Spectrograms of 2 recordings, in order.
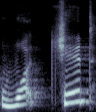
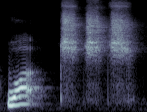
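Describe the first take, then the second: First: The ending adds an extra 'id' syllable. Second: The ending is a single 't' sound. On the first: The speaker calls it wrong. "So not watched. We're not going to add the extra id" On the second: The speaker calls it right. "the ed becomes a t sound"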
